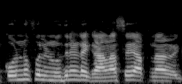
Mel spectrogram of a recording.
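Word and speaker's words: কর্ণফুলী: ওজন হবে কয়েক টনের তো বেশি কয়েক টন কর্ণফলি নদী জানেন তো আপনারা যে কর্ণফলি নদী এ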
